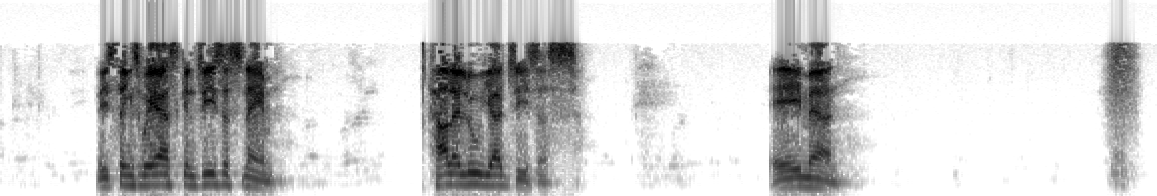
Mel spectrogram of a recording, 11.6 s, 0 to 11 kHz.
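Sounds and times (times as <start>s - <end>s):
speech: 1.0s - 2.8s, 4.3s - 5.8s, 7.7s - 8.5s
single sharp sneeze: 11.1s - 11.4s.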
